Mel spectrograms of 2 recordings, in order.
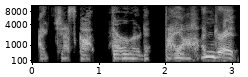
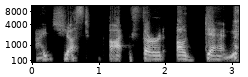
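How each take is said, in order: First: Slow, heavy, deflated reply; numb, dragged-out disbelief; devastated deadpan. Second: Very slow, defeated repeat; flat-out crushed, weary; devastated deadpan. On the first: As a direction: let each word sink, crushed. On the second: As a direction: drag it out, emptied of hope. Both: Retold or imitated. Devastated athlete answering testing staff.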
